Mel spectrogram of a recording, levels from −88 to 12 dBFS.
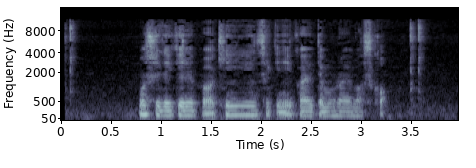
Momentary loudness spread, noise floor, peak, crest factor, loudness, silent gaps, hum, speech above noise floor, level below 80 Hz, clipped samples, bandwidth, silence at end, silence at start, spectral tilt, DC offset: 13 LU; -57 dBFS; -6 dBFS; 20 dB; -25 LUFS; none; none; 32 dB; -52 dBFS; under 0.1%; 11.5 kHz; 0.35 s; 0.1 s; -4 dB/octave; under 0.1%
